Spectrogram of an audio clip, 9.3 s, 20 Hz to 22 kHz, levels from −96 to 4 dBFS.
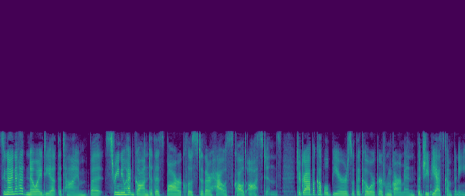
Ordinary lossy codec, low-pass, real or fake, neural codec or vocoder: MP3, 64 kbps; 7.2 kHz; real; none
